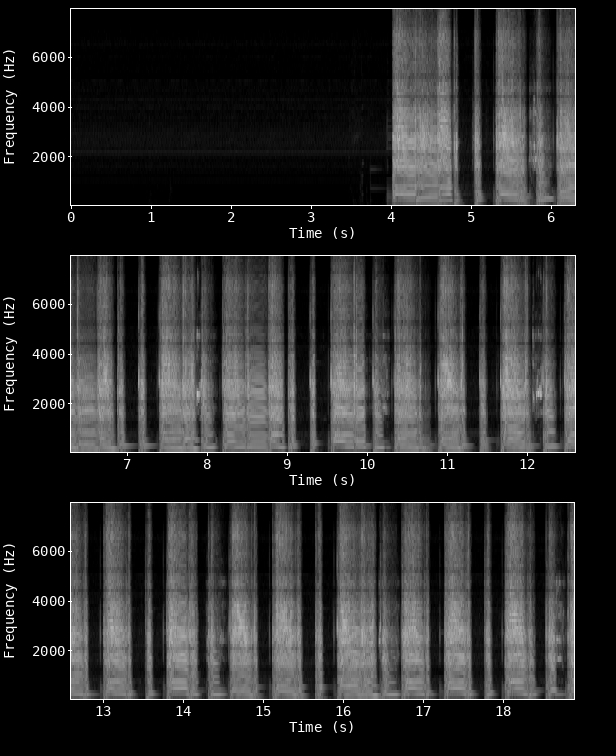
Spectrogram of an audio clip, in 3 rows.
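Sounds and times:
electric guitar recorded with a Royer microphone: 3.9 - 18.8.

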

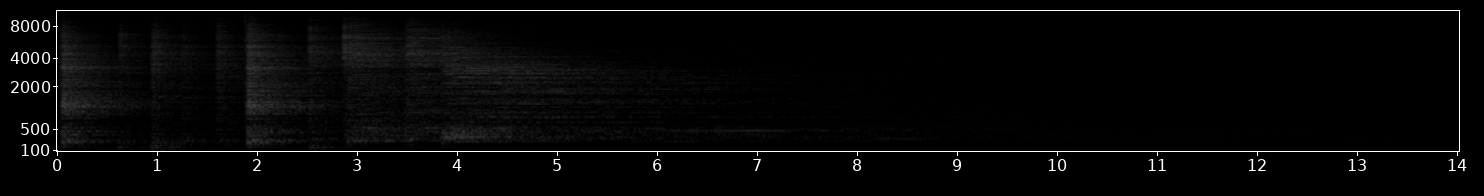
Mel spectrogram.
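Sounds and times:
drums with reverb: 0.0 - 6.4.

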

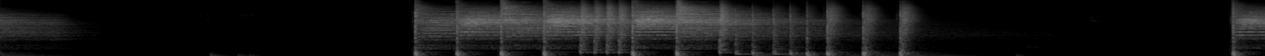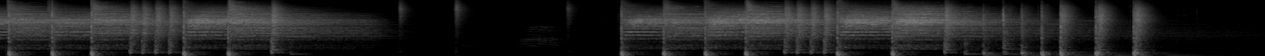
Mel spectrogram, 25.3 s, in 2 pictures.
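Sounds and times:
bass drum: 4.2 - 9.5, 12.4 - 15.7, 18.9 - 24.5.

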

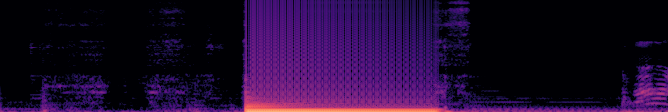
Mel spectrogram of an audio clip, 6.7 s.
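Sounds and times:
bass guitar C note through DI: 2.5 - 5.4.

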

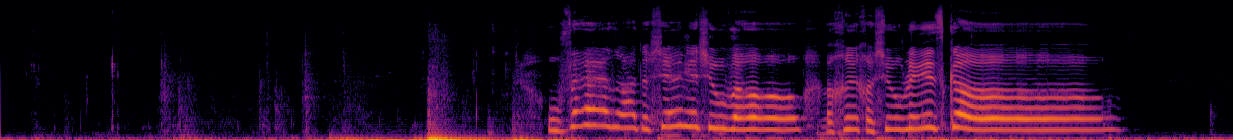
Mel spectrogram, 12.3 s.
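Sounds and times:
children's choir singing: 5.5 - 11.2.

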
